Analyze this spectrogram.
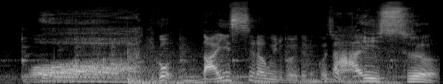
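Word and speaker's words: NEIS: 이거 나이스라고 읽어야 되는 거죠? 나이스.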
